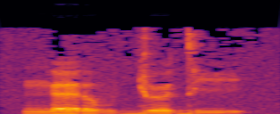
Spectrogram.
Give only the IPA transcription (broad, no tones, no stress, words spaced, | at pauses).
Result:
ŋɛɾəv ɟødi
